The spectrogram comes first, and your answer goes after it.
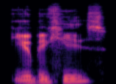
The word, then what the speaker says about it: YubiKey: Let me know if I'm pronouncing this right. YubiKeys. yeah, yeah.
